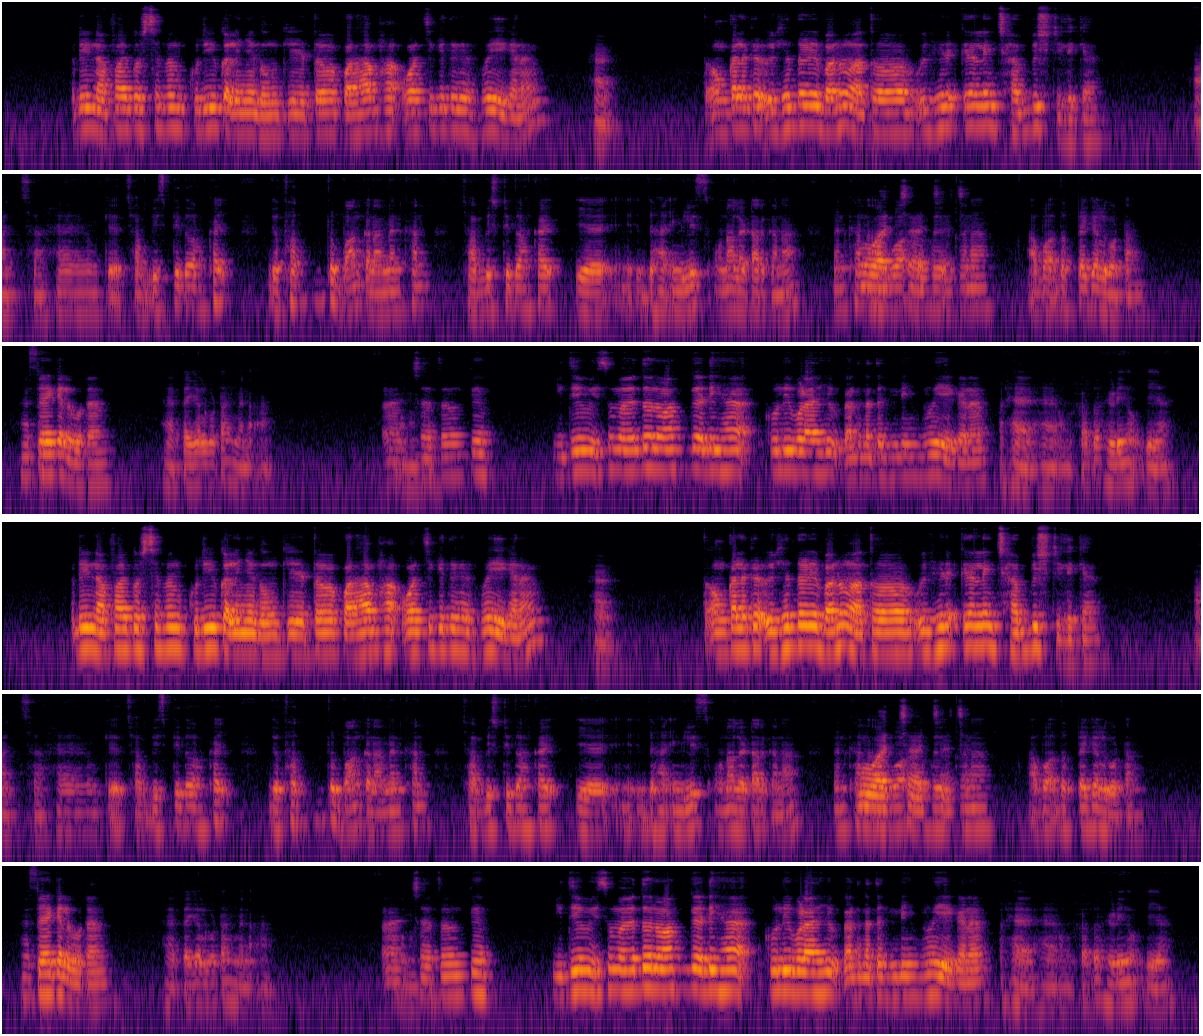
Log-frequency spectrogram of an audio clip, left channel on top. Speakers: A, on the right (about 60°); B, on the left (about 35°).
A: ᱟᱹᱰᱤ ᱱᱟᱯᱟᱭ ᱠᱩᱥᱪᱮᱱᱮᱢ ᱠᱩᱞᱤ ᱟᱠᱟᱫ ᱞᱤᱧᱟᱹ ᱜᱚᱢᱠᱮ ᱛᱚ ᱯᱟᱲᱦᱟᱣ ᱢᱟ ᱦᱟᱸᱜ ᱚᱞᱪᱤᱠᱤ ᱛᱮᱜᱮ ᱦᱩᱭ ᱠᱟᱱᱟ
B: ᱦᱮᱸ
A: ᱛᱚ ᱚᱱᱠᱟ ᱞᱮᱠᱟ ᱩᱭᱦᱟᱹᱨ ᱫᱟᱲᱮ ᱵᱟᱹᱱᱩᱜᱼᱟ ᱛᱚ ᱩᱭᱦᱟᱹᱨᱮᱜ ᱜᱮᱭᱟᱞᱤᱧ ᱪᱷᱟᱵ ᱵᱤᱥᱴᱤ ᱞᱮᱠᱟ
B: ᱟᱪᱪᱷᱟ ᱦᱮᱸ ᱜᱚᱢᱠᱮ ᱪᱷᱟᱵᱤᱥᱴᱤ ᱫᱚ ᱵᱟᱠᱷᱟᱡ ᱡᱚᱛᱷᱟᱛ ᱫᱚ ᱵᱟᱝ ᱠᱟᱱᱟ ᱢᱮᱱᱠᱷᱟᱱ ᱪᱷᱟᱵᱤᱥᱴᱤ ᱫᱚᱟᱸ ᱠᱷᱟᱡ ᱡᱟᱦᱟᱸ ᱤᱝᱞᱤᱥ ᱚᱱᱟ ᱞᱮᱴᱟᱨ ᱠᱟᱱᱟ ᱢᱮᱱᱠᱷᱟᱱ
A: ᱚ
B: ᱟᱵᱚᱣᱟᱜ
A: ᱟᱪᱪᱷᱟ
B: ᱫᱚ
A: ᱟᱪᱪᱷᱟ
B: ᱦᱩᱭᱩᱜ
A: ᱟᱪᱪᱷᱟ
B: ᱠᱟᱱᱟ ᱟᱵᱚᱣᱟᱜ ᱫᱚ ᱯᱮᱜᱮᱞ ᱜᱚᱴᱟᱝ ᱦᱮᱸ
A: ᱯᱮᱜᱮᱞ
B: ᱥᱮ
A: ᱜᱚᱴᱟᱝ
B: ᱦᱮᱸ ᱯᱮᱜᱮᱞ ᱜᱚᱴᱟᱝ ᱢᱮᱱᱟᱜᱼᱟ
A: ᱟᱪᱪᱷᱟ
B: ᱱᱚᱜᱼᱚ ᱱᱚᱝᱠᱟ
A: ᱛᱚᱝᱠᱮ ᱡᱩᱫᱤ ᱢᱤᱫ ᱥᱚᱢᱚᱭ ᱫᱚ ᱱᱚᱣᱟ ᱠᱚᱜᱮ ᱟᱹᱰᱤ ᱦᱟᱸᱜ ᱠᱩᱞᱤ ᱵᱟᱲᱟᱭ ᱦᱩᱭᱩᱜ ᱠᱟᱱ ᱛᱟᱦᱮᱱᱟ ᱛᱚ ᱦᱤᱲᱤᱧ ᱦᱩᱭ ᱟᱠᱟᱱᱟ
B: ᱦᱮᱸ ᱦᱮᱸ ᱚᱱᱠᱟ ᱫᱚ ᱦᱤᱲᱤᱧᱚᱜ ᱜᱮᱭᱟ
